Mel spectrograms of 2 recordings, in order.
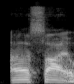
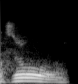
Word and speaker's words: Asyl: Chase says Google pronounces it Asile. Azul. Asile. Azul. Asile. That says Azul. No, that's Asile. No, it says Azul. No, the U is pronounced like a Y, like Asile.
